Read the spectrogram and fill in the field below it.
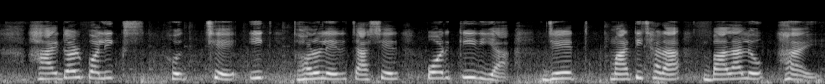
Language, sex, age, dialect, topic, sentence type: Bengali, female, 36-40, Jharkhandi, agriculture, statement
